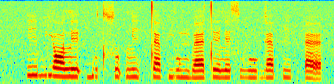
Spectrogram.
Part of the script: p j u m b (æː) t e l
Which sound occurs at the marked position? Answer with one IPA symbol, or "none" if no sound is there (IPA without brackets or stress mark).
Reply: æ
